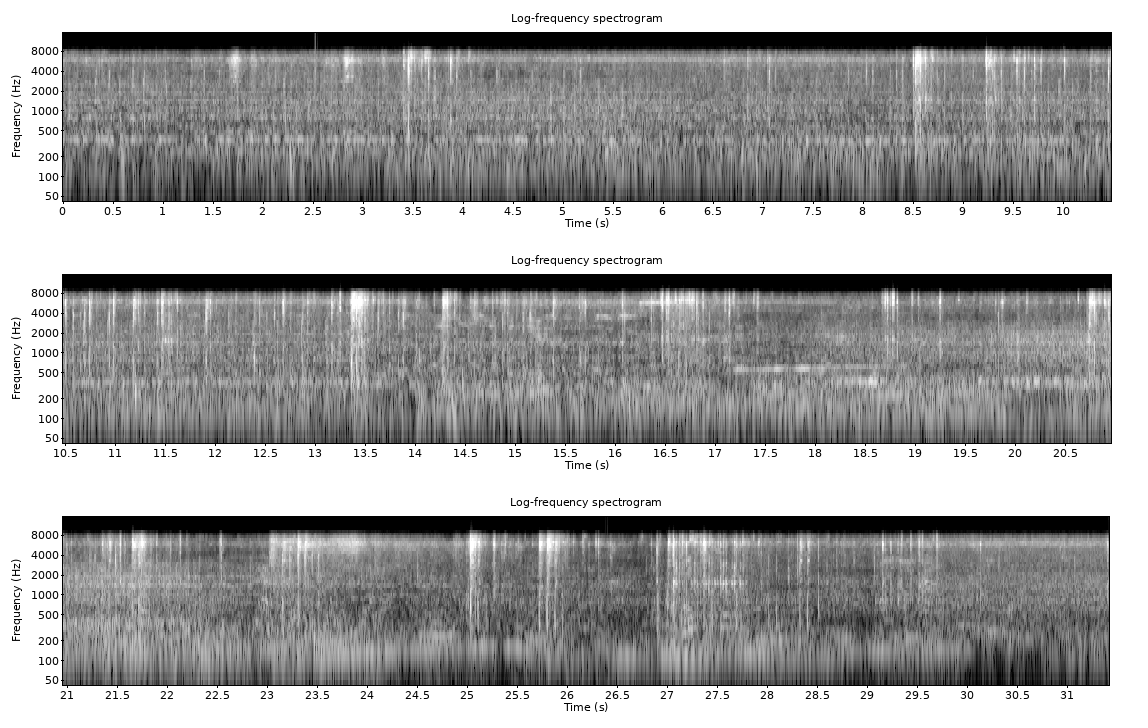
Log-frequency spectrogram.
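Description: Ride noise from an MTRides SKRT electric scooter rolling along sidewalk and pavement. A steady hum runs through the first half, sharp knocks and rattles come as it rolls over joints and bumps, and road traffic sounds behind it.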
